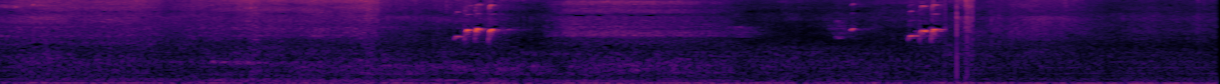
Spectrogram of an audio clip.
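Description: A small bird chirps twice, each time a quick cluster of high notes, over a steady low rumble.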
